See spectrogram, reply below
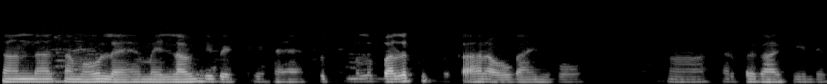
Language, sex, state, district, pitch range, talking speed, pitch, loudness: Rajasthani, male, Rajasthan, Churu, 115-130 Hz, 145 wpm, 120 Hz, -25 LUFS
